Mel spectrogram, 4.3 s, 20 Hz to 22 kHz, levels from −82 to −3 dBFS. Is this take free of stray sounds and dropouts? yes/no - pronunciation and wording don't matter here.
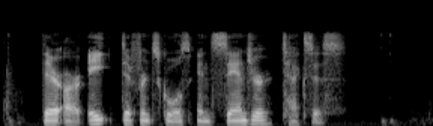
yes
